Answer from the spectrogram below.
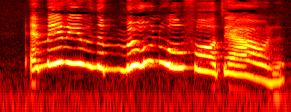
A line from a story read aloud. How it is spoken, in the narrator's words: she shrieked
